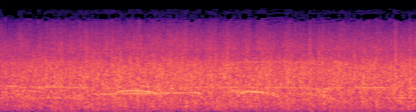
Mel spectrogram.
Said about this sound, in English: Welcome back. Welcome back. Hold the applause.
